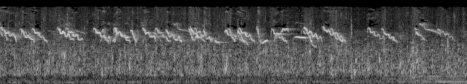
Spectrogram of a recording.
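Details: Lemon-bellied white-eye, locally kecial kuning, uttering ciak-ciak notes played to trigger singing in sluggish birds. Fast sequence of sharp, high, slightly downslurred chirps, nearly unbroken through the first three seconds, then spacing out.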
